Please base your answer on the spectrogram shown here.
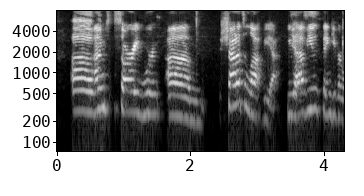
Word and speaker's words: Latvia: So, Brunette Lena, please shout out to Lativa. Is that how, is that how you say it? Latvia.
